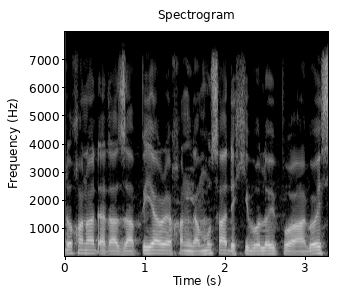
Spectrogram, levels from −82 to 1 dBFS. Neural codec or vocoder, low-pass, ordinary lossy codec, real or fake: none; 7.2 kHz; Opus, 64 kbps; real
